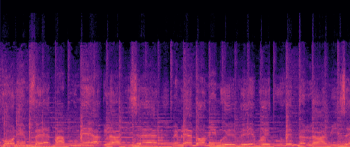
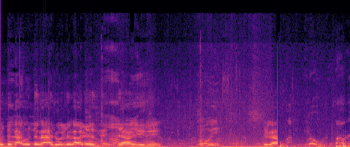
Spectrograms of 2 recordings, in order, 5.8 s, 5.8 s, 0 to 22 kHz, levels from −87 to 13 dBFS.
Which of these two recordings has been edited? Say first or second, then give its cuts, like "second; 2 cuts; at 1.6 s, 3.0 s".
second; 1 cut; at 4.6 s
